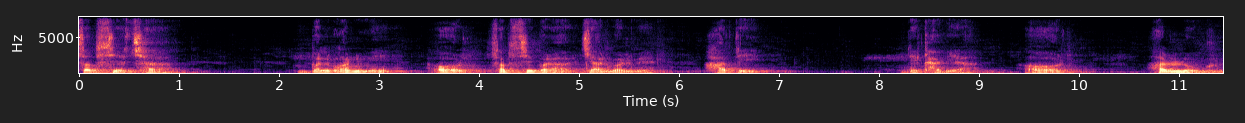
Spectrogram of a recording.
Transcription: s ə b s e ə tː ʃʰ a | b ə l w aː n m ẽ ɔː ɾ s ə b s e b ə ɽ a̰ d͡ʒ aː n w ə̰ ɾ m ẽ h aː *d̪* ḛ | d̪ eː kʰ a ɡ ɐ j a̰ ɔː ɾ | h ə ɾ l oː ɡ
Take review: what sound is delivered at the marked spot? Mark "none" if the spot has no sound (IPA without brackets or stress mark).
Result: t̪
